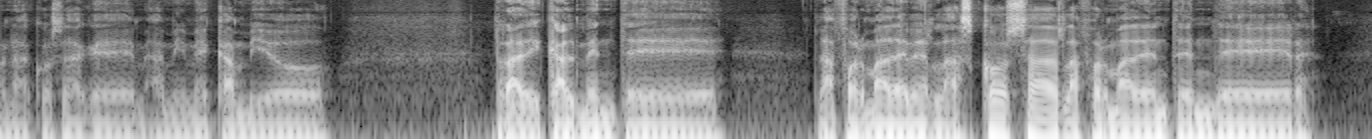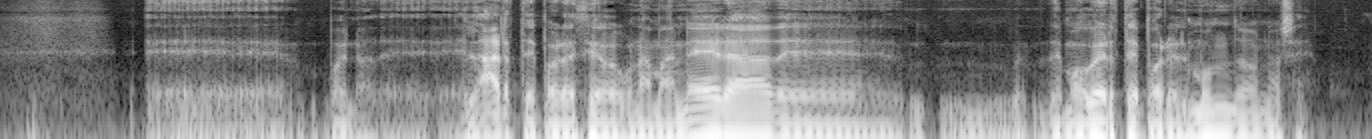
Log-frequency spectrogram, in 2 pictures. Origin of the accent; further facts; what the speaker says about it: Madrid, Community of Madrid, Spain; ¿De dónde vengo? Bueno, yo soy de Madrid.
